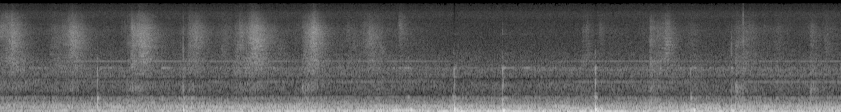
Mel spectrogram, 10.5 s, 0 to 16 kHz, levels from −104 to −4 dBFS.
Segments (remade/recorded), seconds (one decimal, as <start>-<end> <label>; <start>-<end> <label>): 0.0-10.5 recorded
